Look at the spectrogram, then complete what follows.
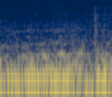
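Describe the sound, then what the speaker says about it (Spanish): Close, steady engine drone of a mototaxi being ridden along a street in Livingston, Guatemala, a continuous mid-pitched motor hum with a brief rasp near the end. "Cambiándole de rutina a bordo de una mototaxi"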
